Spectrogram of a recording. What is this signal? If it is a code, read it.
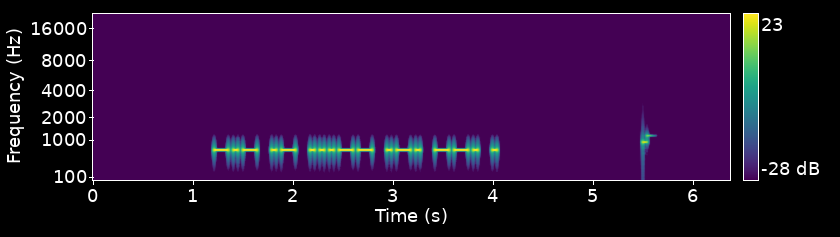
Morse code, heard as a keyed tone, about 25 wpm, 700 Hz. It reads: KA3RGE
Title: USA Call Signs - 6 Characters - 2x Character Spacing - 25wpm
